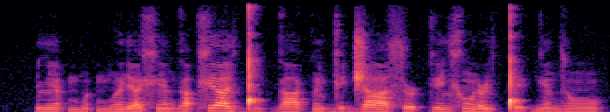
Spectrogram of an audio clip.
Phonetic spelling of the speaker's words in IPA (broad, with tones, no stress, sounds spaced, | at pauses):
lʲ ã˨˥ ʔ m b ə̃˧ ʔ m b ə̃ː˧ ɾʲ a˩ xʲ ã˩ ɡ a˨˥ ʔ xʲ aː˥˧ lʲ ɡ͡ǃ ə̃ː˩ ʔ ɡ aː˧ k ə̃˧ lʲ ɡ e˨˥ d͡ʒ aː˥˧ s ə˞˩ ʔ k e˧ lʲ x õ˥˧ ɾ ə˞˩ lʲ ǃ e˩ ʔ ɡʲ ã˧ n z õ˧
